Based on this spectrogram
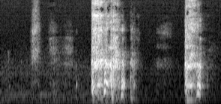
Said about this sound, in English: Coughing? Mm-hmm. I can do some more. I'm still fighting off this cough from PAX.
